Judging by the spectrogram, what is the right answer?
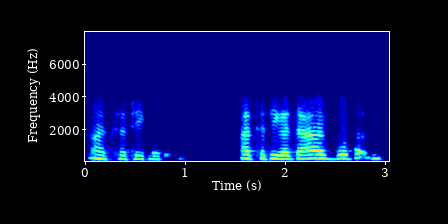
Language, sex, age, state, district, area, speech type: Bengali, female, 60+, West Bengal, Nadia, rural, conversation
